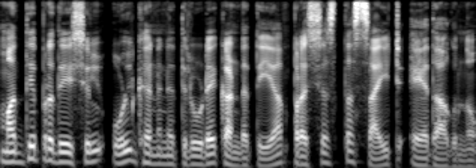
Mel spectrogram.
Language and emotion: Malayalam, neutral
